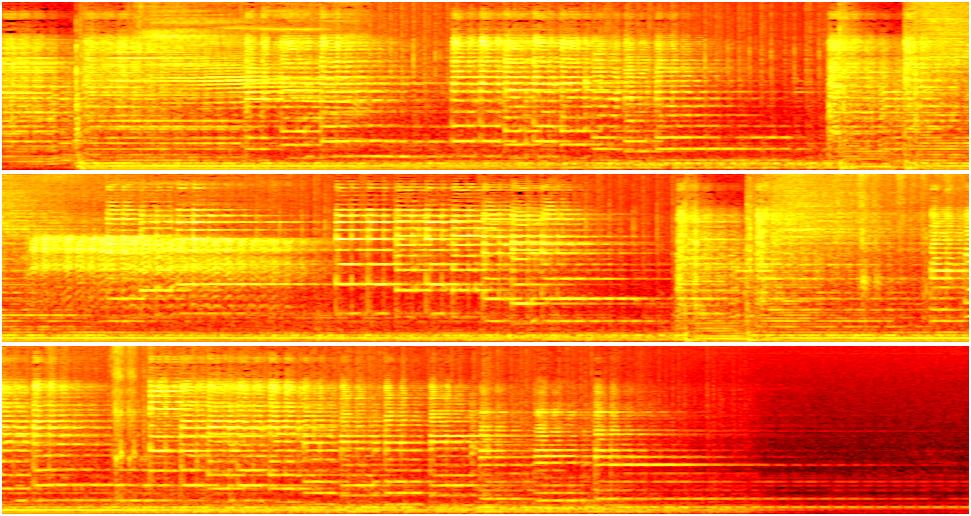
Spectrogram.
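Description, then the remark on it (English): A loud recorded rock song with fuzzy, distorted instruments and a warbling, bleat-like tone plays continuously for about half a minute from a radio studio board before tapering off slightly at the end. “…. …. I'll get to that. I want to hear that next one”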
